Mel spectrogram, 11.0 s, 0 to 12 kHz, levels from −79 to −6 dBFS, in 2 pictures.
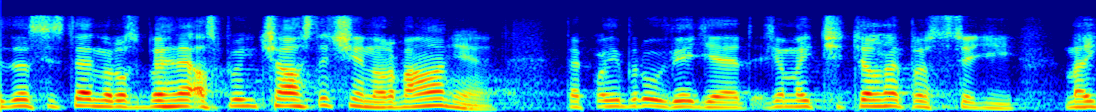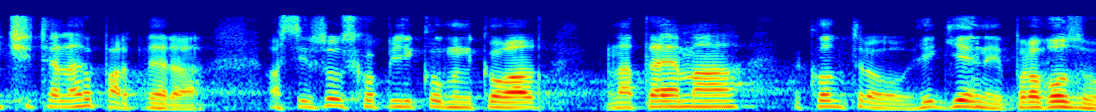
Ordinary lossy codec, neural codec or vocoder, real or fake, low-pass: AAC, 64 kbps; codec, 16 kHz, 0.8 kbps, ZipCodec; fake; 7.2 kHz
